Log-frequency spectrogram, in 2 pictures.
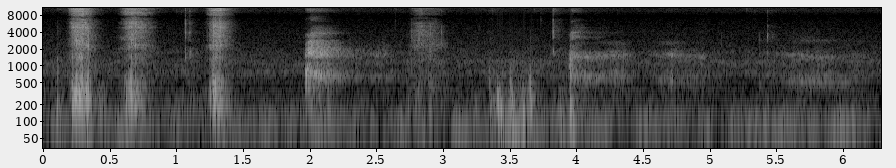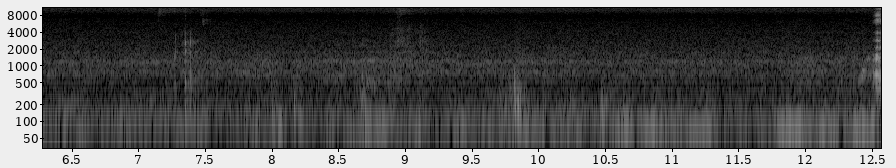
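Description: A quick run of sharp nasal bursts, then quieter sniffs and breathing in a small room; repeated sneezing.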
